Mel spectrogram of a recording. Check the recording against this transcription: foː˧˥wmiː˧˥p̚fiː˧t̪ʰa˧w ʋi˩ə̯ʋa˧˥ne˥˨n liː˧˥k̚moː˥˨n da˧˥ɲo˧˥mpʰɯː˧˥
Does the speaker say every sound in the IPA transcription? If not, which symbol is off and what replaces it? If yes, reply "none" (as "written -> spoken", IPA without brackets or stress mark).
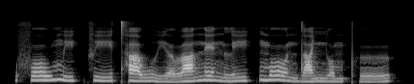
p̚ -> k̚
